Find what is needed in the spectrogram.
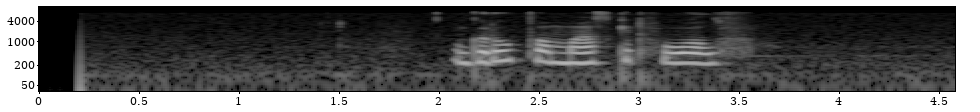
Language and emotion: Russian, neutral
